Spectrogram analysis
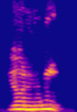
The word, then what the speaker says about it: unique: Unique. That is just a hard k sound at the end.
